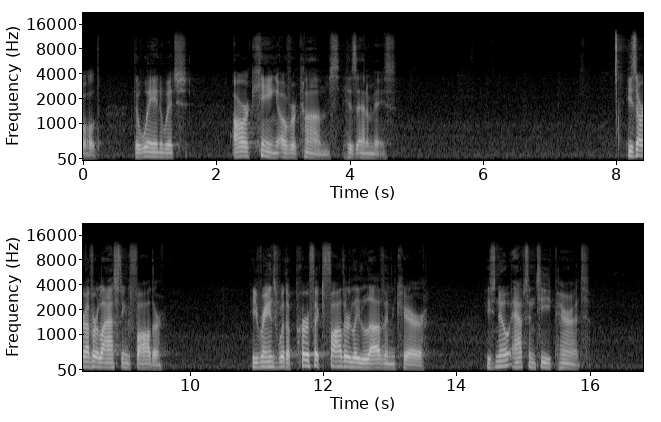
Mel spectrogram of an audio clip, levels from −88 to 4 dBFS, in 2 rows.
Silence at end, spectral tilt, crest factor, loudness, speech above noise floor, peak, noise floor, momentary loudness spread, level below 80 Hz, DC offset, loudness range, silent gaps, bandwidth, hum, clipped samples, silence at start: 0.85 s; -5 dB/octave; 24 dB; -28 LUFS; 34 dB; -6 dBFS; -61 dBFS; 14 LU; -74 dBFS; under 0.1%; 11 LU; none; 13.5 kHz; none; under 0.1%; 0 s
